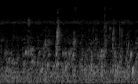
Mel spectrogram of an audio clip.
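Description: Curry boiling in a pot, a dense steady bubbling and gurgling with soft pops throughout, moderately quiet and continuous with no voices.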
